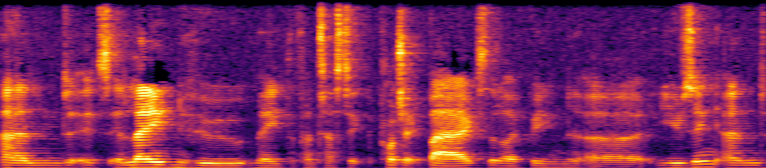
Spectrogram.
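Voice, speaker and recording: A somewhat breathy man with a West Country accent talks at a fairly slow pace in a monotone, flat intonation with hardly any pauses. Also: medium pitch for a man. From England, West Country (Somerset). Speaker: knitting podcaster. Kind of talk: casual vlog monologue. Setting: self-filmed at home on a tablet. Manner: hesitant, many fillers.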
